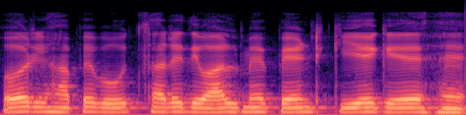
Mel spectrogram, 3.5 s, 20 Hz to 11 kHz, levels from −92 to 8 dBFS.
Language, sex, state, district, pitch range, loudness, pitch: Hindi, male, Jharkhand, Deoghar, 120-125 Hz, -13 LUFS, 120 Hz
